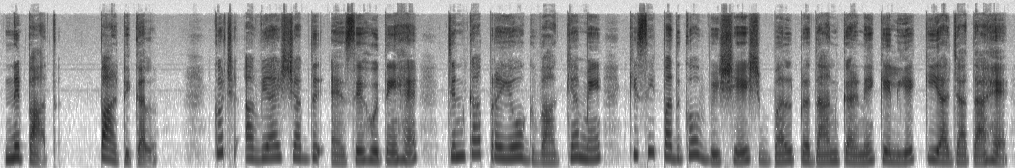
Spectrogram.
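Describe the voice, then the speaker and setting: A woman reads a school grammar lesson aloud from a script, going slowly and deliberately through lists of words with pauses between them. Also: medium pitch, expressive, a little mellow, no room sound, studio quality. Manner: slow, deliberate list reading with pauses. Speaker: textbook narrator.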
